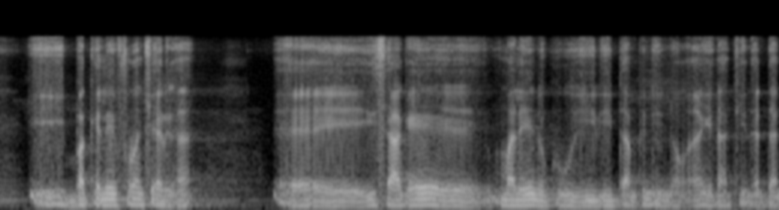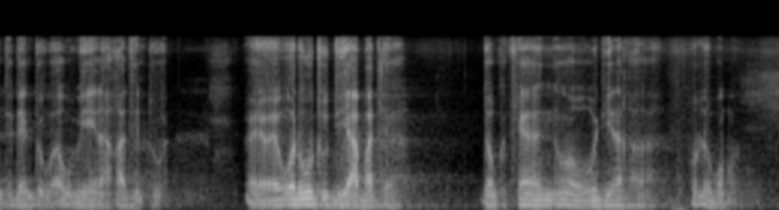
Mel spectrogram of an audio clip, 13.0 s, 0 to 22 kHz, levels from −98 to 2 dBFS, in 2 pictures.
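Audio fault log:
throughout: 4-bit ADPCM compression. Each sample is coded as a coarse 4-bit step from a prediction, so a gritty hiss rides on every loud stretch of speech and sharp onsets distort. Nothing is present above 10.6 kHz, which fits a stream near 89 kbps.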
